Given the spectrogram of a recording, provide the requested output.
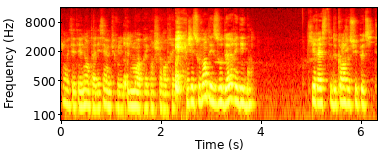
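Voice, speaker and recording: Speaking very fast in an animated tone, a woman with a fairly low pitch leaves long, frequent pauses. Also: ordinary pitch variation. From DR Congo, raised in France from 18 months. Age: 30s. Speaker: hairdresser. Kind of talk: casual interview.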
